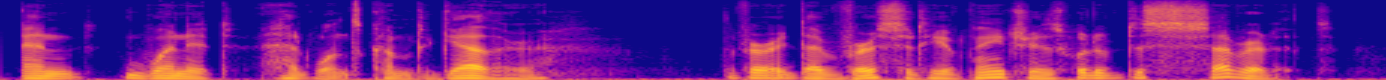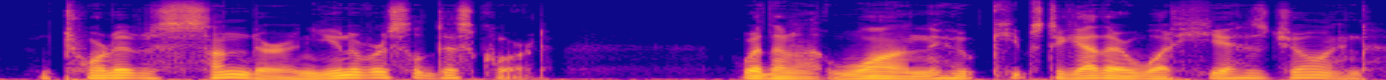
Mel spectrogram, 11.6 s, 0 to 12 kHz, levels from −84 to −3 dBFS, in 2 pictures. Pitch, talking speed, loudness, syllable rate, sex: 95 Hz, 175 wpm, -20 LUFS, 6.1 syllables/s, male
